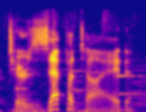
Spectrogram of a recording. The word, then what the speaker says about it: tirzepatide: Microdosing with semaglutide or tirzepatide, pronounced it the right way finally, might just be the game changer you've been looking for.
